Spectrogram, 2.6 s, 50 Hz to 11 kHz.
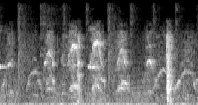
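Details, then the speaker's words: Annex K3 3D printer build, unplugged 0.9-degree stepper motors turned by hand moving the belt-driven axis; rising and falling whistling tones tracking each push, loud even while unpowered. "I really don't like the long voice stepper motor like I really I'm not a fan of 0.9 degrees Motors they're so loud look this is not even plugged in and it's making all this noise it's not even plugged in yet"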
